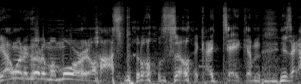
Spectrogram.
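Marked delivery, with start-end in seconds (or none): 0.0-1.5 high-pitched imitated insistence; demanding brother. Brother refusing the hospital he is taken to, high insistent imitation. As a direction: mimic his stubborn demand up high.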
